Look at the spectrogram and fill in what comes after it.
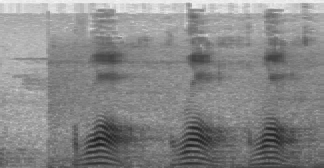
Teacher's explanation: അടുത്തത് റാ 10ാമത്തെ അക്ഷരം. നാവിൻ്റെ തലയുടെ മുതുക് മേലെ മുൻപല്ലിൻ്റെ ഊന്. അഥവാ നാവിൻ്റെ തലയുടെ മുതുക് എന്ന് പറയുമ്പോൾ ഈ അടിഭാഗം അത് മേലെ മുൻപല്ലിൻ്റെ ഊൻ.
